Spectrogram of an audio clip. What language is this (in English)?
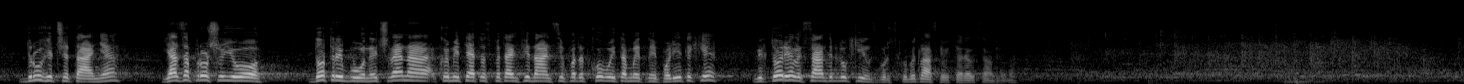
Ukrainian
